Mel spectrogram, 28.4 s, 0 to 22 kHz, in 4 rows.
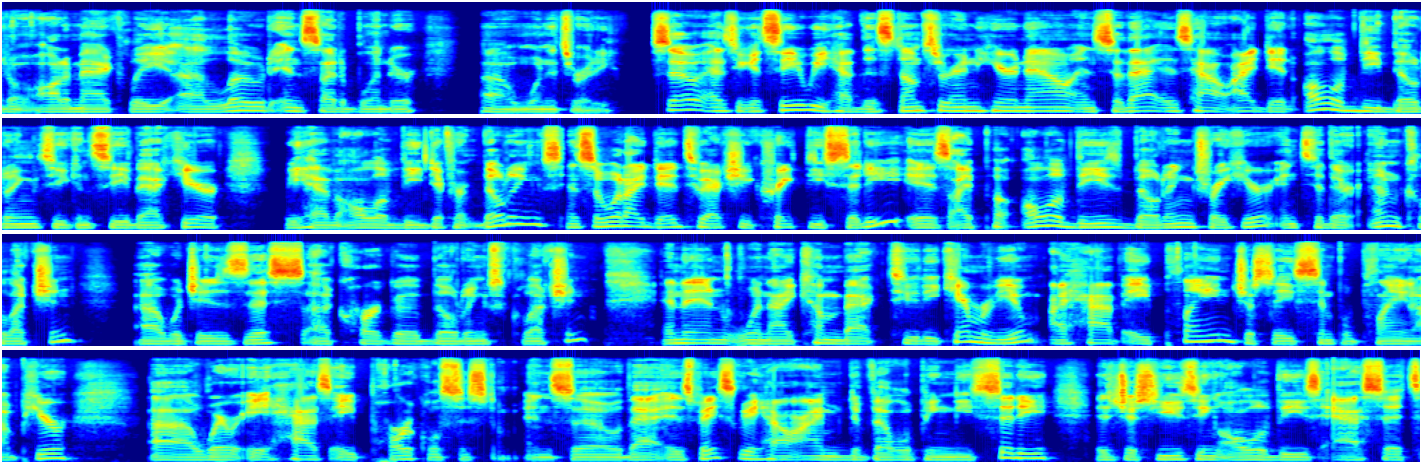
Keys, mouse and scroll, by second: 5.1 drag, 7.6 KP_Decimal, 8.3 click, 8.5 middle click, 9.2 shift+click, 9.4 shift+click, 9.9 ctrl+s, 15.1 drag, 17.8 KP_0, 18.2-19.7 middle drag, 21.4-22.4 middle drag, 23.1 click.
